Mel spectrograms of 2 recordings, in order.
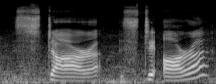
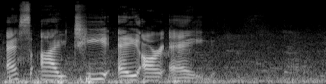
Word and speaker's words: Sitara: And this is Stiara. Yeah, I think that's how you pronounce it. It's Sitara.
